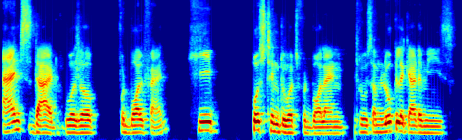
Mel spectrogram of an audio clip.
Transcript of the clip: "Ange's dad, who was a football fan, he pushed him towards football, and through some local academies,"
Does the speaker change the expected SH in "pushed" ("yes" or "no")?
yes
